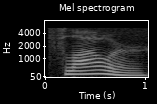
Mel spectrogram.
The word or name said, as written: flower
